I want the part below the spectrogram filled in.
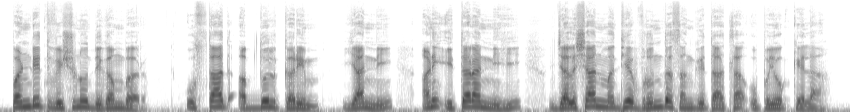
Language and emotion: Marathi, neutral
